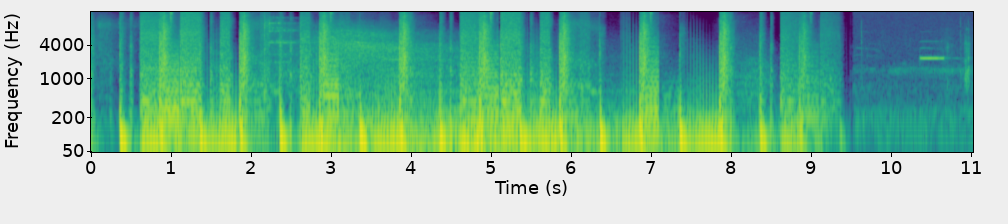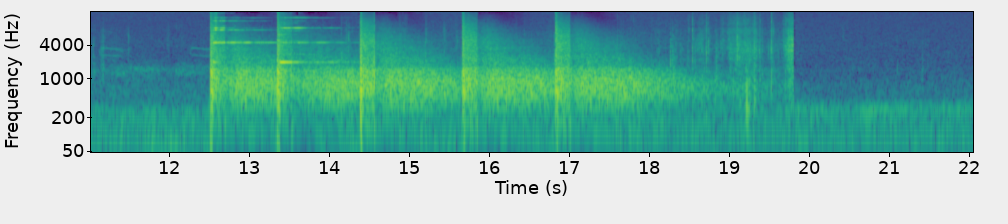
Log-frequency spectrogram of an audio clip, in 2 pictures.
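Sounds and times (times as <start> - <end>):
metallic ringing of steel targets: 2.2 - 2.7, 12.5 - 15.2
pistol shots: 12.5 - 18.8.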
